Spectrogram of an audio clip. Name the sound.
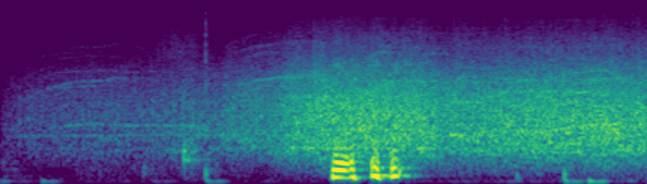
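applause sound effect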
